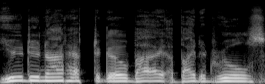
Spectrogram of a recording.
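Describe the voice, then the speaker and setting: Dry and close with no echo, a man's voice sounds dark, mellow and somewhat breathy. He speaks at a fairly high pitch with lively intonation. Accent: American. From Missouri. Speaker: retired fighter pilot. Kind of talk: storytelling interview. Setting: studio.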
